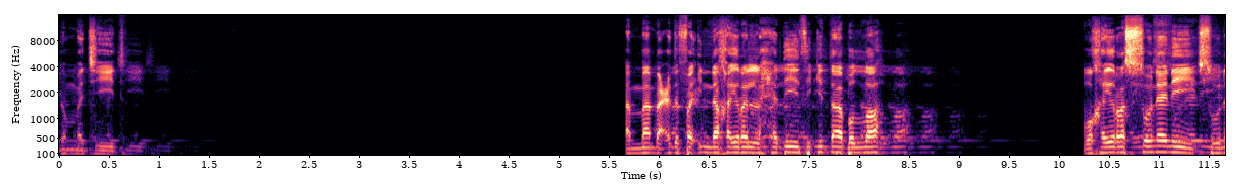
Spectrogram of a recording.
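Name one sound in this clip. A man speaks with animation through a microphone, with pauses between phrases.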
